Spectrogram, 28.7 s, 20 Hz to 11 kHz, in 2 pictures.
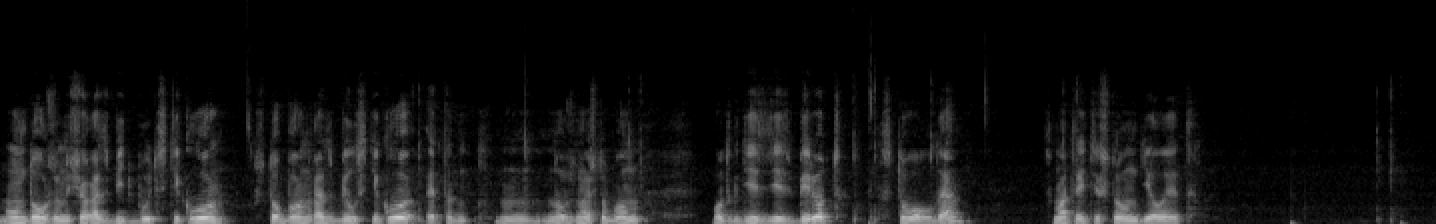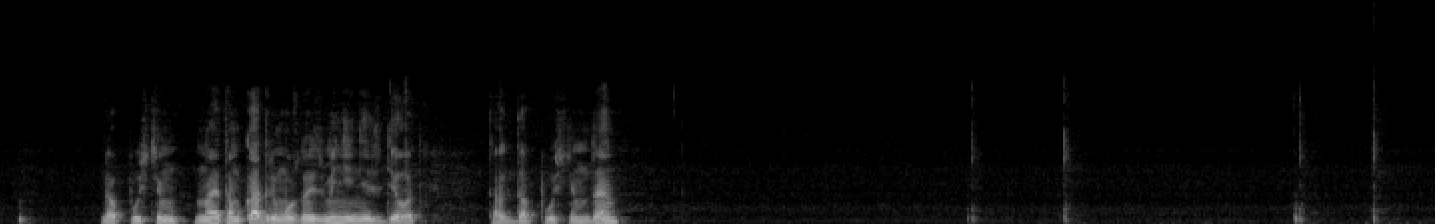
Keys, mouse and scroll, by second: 4.3-5.5 middle drag, 6.4 click, 8.1 middle click, 8.9 shift+middle click, 10.7 click, 13.8 shift+click, 16.5 r, 24.2-25.2 middle drag, 27.5 middle click.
